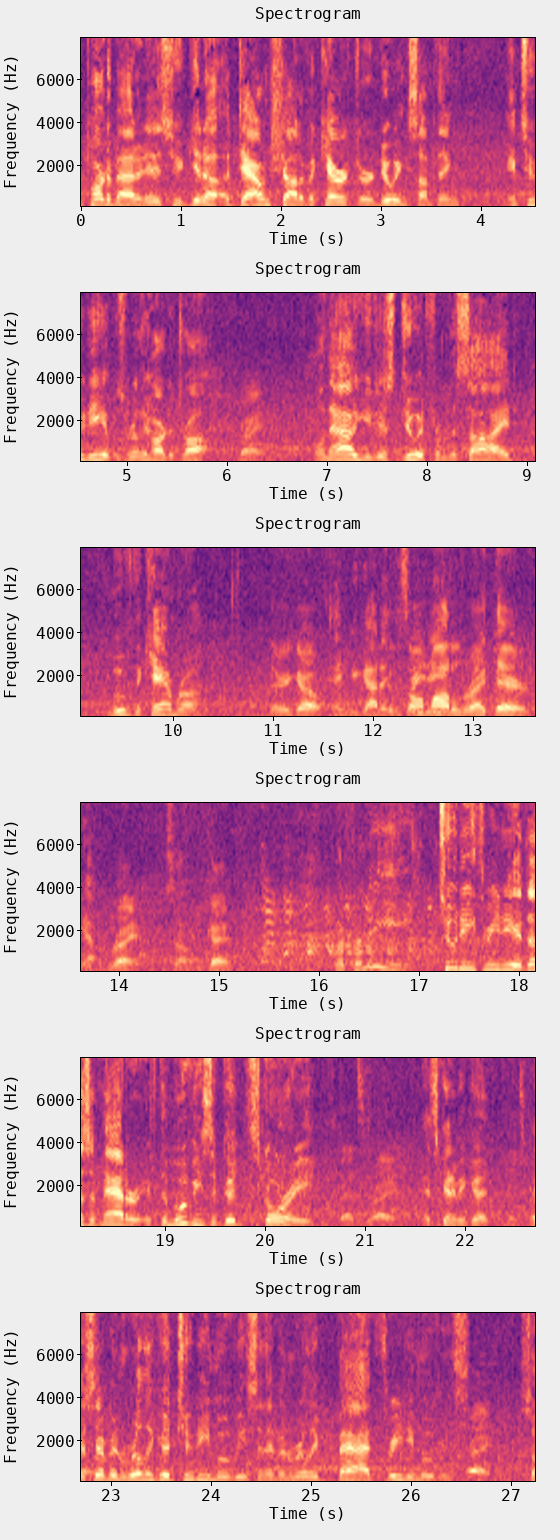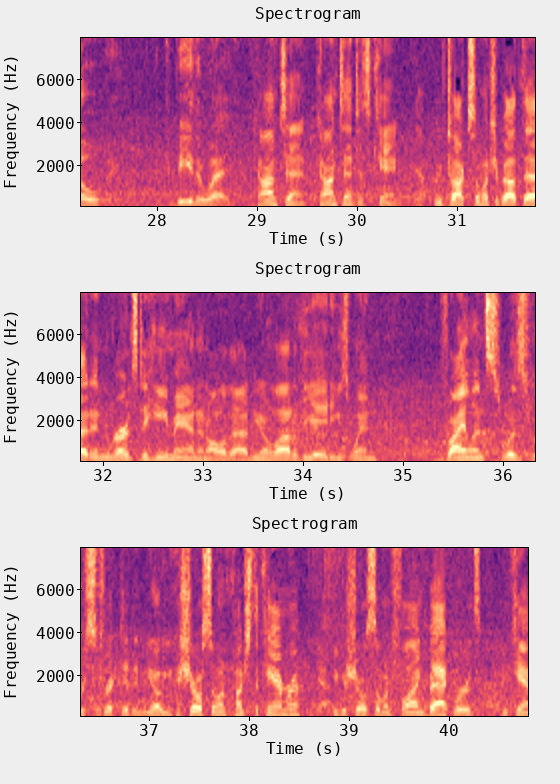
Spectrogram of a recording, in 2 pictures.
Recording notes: South Carolina's premier comic convention. Had an opportunity to speak with these gentleman from the convention floor.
